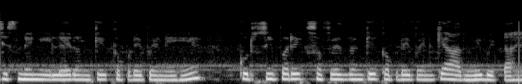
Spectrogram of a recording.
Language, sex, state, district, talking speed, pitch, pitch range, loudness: Hindi, female, Maharashtra, Mumbai Suburban, 220 wpm, 225 Hz, 215-240 Hz, -13 LUFS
